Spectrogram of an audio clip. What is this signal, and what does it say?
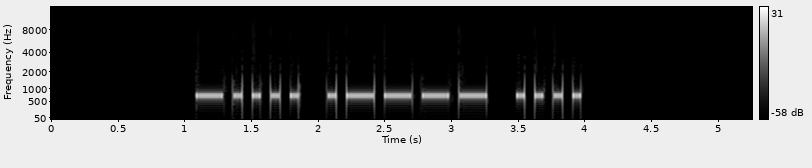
Morse code, heard as a keyed tone, about 17 wpm, 700 Hz. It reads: 61H
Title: Three Challenging Letter-Number Combinations 17wpm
